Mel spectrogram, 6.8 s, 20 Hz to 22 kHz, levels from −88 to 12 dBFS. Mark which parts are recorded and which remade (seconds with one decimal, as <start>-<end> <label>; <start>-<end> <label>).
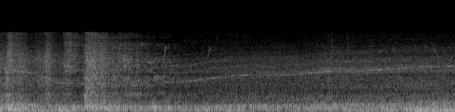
0.0-1.1 recorded; 1.1-2.7 remade; 2.7-6.8 recorded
